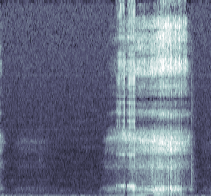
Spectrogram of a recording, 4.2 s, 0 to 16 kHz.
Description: Me snoring at night (3) - Sound Effect -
